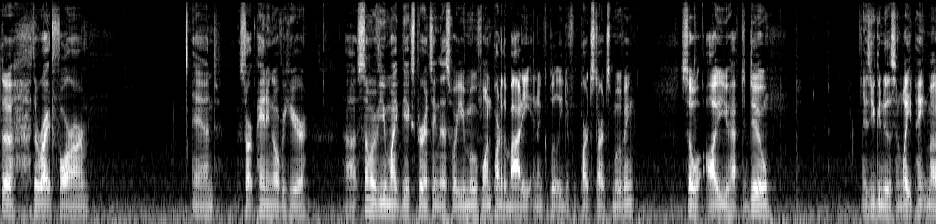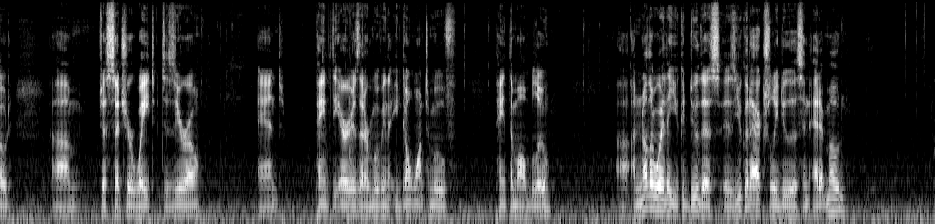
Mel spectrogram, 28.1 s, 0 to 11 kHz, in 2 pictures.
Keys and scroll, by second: 6.8 r.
